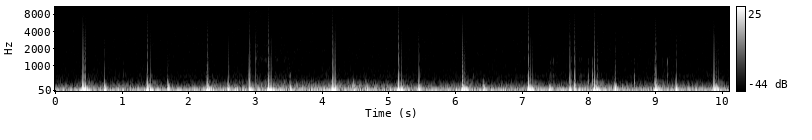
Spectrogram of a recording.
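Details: Normal heart sounds recorded at the neck, with a visibly strong neck pulse, while cooling down after a 10 km run: steady paired lub-dub beats at about 60 a minute over a low hum as the heart recovers.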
